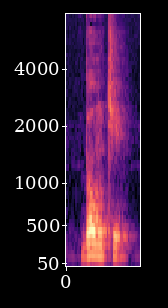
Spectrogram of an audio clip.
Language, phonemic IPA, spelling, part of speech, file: Dutch, /ˈboncə/, boontje, noun, Nl-boontje.ogg
- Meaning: diminutive of boon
